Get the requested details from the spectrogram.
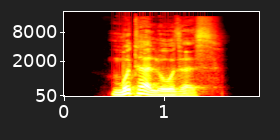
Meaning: strong/mixed nominative/accusative neuter singular of mutterlos
- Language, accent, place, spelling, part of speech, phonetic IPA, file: German, Germany, Berlin, mutterloses, adjective, [ˈmʊtɐloːzəs], De-mutterloses.ogg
